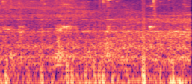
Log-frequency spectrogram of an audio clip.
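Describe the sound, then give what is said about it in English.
A goods train rumbles into a station at steady volume, its wagons clattering over the rails with low, heavy rolling noise and occasional sharp metallic knocks. No one speaks. “There's a little bit of activity here. We've got kind of good to train in.”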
